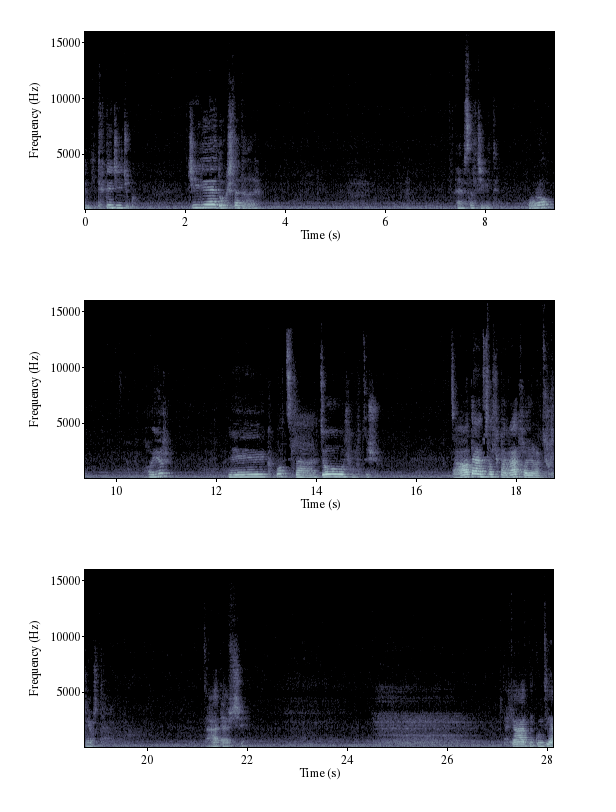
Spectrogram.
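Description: A woman speaks calmly, with long pauses between phrases.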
